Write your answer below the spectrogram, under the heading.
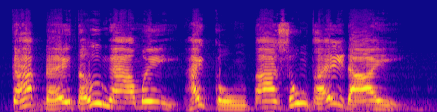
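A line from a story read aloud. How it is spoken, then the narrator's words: Tearful loud call. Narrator (Vietnamese): Ngộ Tịnh chân nhân gạt nước mắt, quay sang các đệ tử của mình lớn tiếng tiếp lời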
